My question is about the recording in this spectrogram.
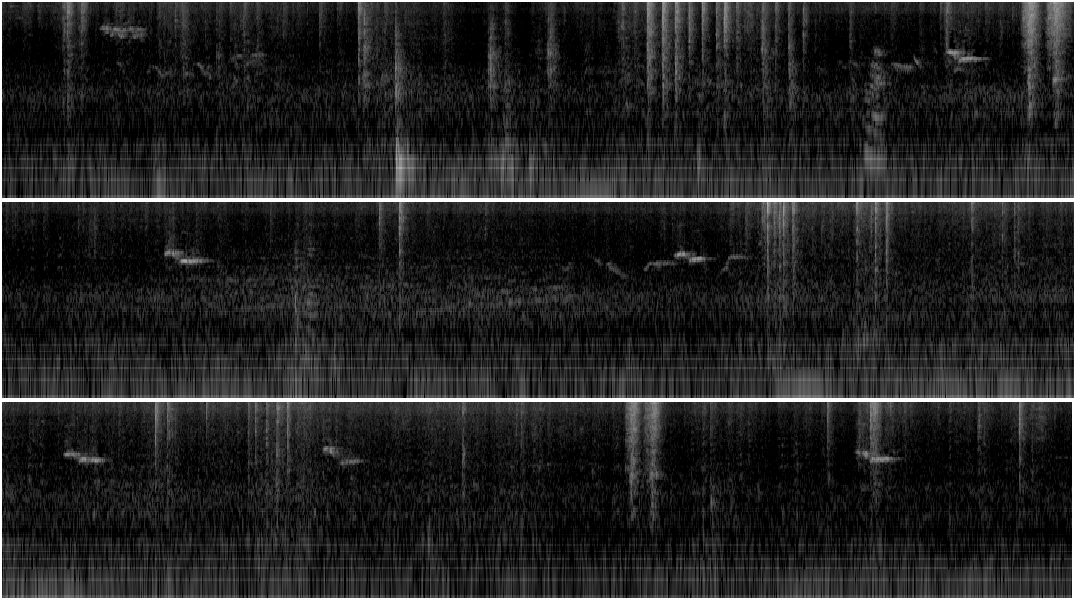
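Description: Tippler pigeons' wings flapping and clapping repeatedly as the birds take off from and land around the loft, with a sharp knock about four seconds in. Short high chirps come every couple of seconds throughout.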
